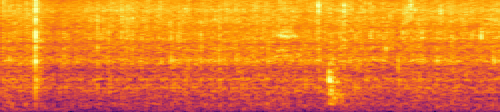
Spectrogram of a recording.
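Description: Dela fish curry cooking in a pan, a steady soft sizzle and bubbling throughout with a couple of brief scraping clicks, fairly quiet and close.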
